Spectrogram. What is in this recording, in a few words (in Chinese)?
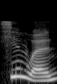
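"新闻" Chinese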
